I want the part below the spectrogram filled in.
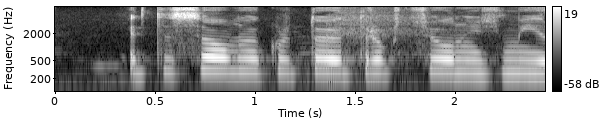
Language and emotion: Russian, sad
